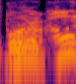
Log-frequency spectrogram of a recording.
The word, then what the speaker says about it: Borggon: It's like I pronounced my last name. Borggon. Yeah. Not Borg. Not B. That's wrong, Paul. There's no E at the end of it. It's Borggon.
